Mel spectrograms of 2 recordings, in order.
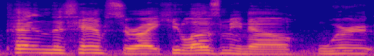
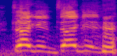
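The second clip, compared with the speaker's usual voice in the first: calling out for the tag, a notch louder; mock yell; 8 semitones higher, 6 dB louder than usual. Retelling the sibling fight, a mock yell. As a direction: shout it like a wrestler begging for backup.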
